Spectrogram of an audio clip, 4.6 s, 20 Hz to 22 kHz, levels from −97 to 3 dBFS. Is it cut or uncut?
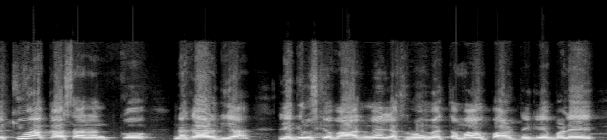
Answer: uncut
